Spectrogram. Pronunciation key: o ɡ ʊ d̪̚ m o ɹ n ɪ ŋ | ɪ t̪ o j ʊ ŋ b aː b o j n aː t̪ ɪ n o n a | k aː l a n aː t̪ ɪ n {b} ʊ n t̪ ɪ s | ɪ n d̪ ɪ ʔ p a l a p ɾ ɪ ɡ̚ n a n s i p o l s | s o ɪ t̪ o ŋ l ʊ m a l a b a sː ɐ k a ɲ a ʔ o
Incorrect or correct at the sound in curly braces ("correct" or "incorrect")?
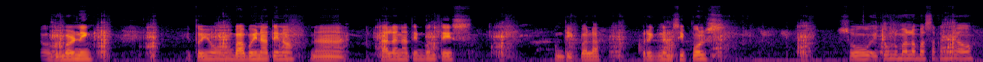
correct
